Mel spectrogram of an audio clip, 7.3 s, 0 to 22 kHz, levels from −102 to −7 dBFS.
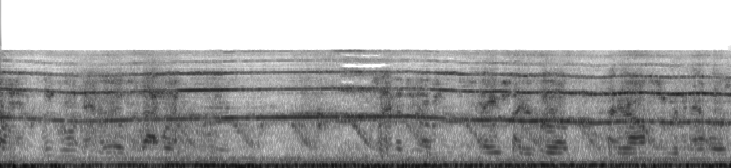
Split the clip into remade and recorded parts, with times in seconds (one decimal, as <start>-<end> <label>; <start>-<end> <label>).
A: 0.0-3.4 remade; 3.4-3.9 recorded; 3.9-7.3 remade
